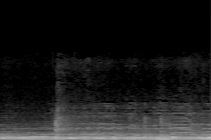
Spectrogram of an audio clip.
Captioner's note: laughter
